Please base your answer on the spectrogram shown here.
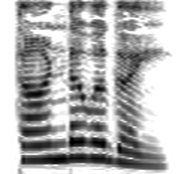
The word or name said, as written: ತಾಂಡವಗೈ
